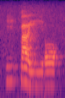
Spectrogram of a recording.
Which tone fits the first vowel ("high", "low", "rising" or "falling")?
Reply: high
